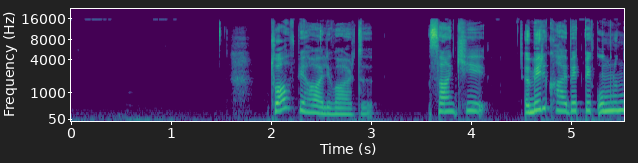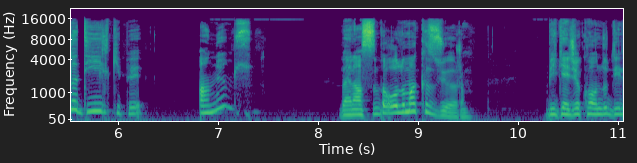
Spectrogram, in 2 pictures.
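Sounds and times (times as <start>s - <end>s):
faint in-breath: 1.5s - 2.0s, 9.7s - 10.2s.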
